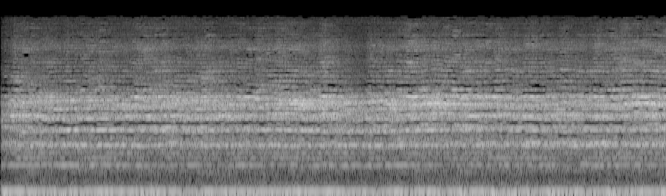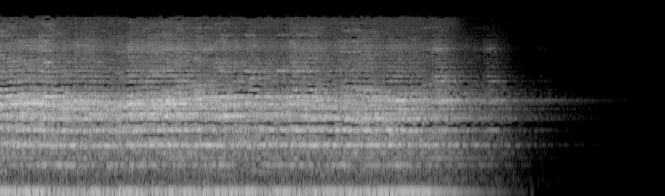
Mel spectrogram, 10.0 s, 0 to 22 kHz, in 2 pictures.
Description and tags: cello cluster 1
Violoncello SFX Recorded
